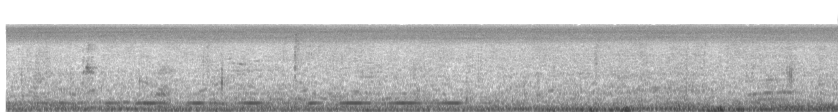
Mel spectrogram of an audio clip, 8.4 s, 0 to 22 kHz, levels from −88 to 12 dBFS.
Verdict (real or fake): real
